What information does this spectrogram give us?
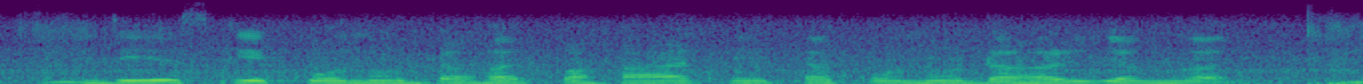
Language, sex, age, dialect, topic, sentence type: Chhattisgarhi, male, 25-30, Northern/Bhandar, agriculture, statement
